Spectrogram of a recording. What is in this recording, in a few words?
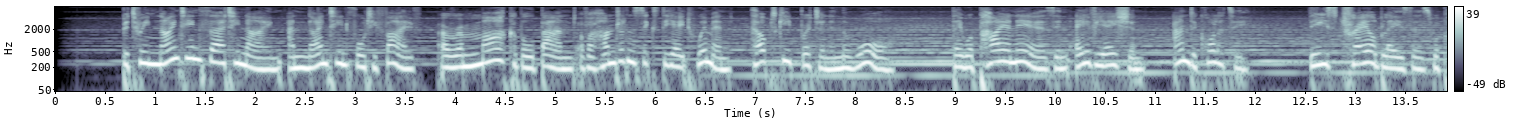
documentary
